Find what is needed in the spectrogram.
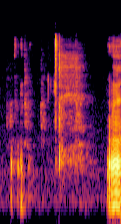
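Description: Computer mouse being scrolled and clicked while paging through a document: a few soft clicks, then one sharper click about a second in.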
